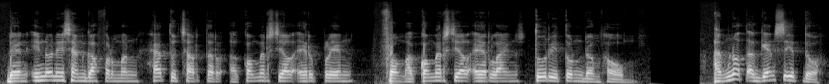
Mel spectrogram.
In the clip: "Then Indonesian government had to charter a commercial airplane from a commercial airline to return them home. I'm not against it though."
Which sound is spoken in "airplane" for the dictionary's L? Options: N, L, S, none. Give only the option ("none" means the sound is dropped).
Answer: L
